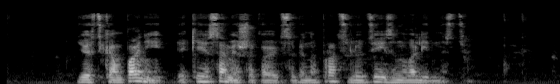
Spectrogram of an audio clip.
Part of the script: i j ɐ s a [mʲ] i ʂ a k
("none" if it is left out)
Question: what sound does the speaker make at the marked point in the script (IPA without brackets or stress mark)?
mʲ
